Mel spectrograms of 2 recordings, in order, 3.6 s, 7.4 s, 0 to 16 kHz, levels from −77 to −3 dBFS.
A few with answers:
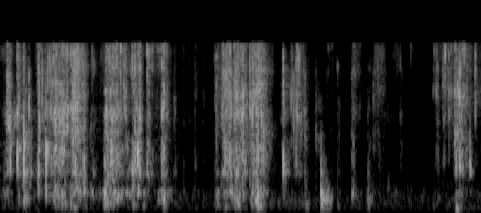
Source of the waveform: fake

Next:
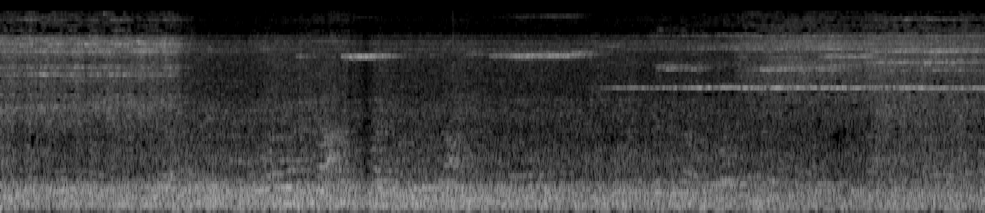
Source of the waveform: real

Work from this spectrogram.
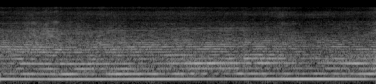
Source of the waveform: real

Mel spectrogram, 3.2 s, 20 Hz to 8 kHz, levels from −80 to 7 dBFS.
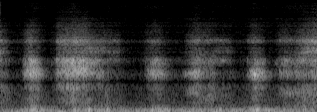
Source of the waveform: fake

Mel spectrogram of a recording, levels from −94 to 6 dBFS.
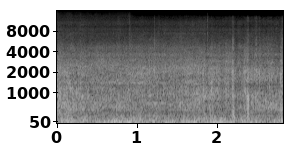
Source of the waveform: fake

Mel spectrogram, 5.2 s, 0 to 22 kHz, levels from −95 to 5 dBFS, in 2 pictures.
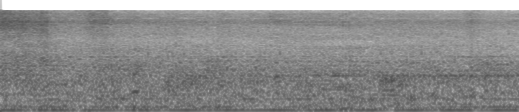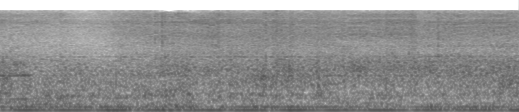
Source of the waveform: fake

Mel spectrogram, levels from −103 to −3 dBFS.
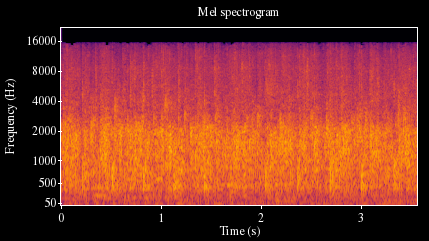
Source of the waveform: real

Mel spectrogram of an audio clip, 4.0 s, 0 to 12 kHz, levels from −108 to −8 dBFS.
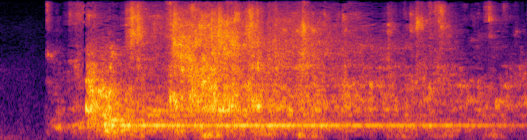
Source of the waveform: real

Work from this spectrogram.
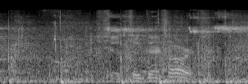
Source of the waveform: fake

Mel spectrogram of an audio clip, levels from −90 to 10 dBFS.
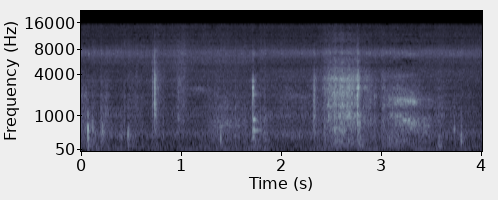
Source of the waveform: fake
